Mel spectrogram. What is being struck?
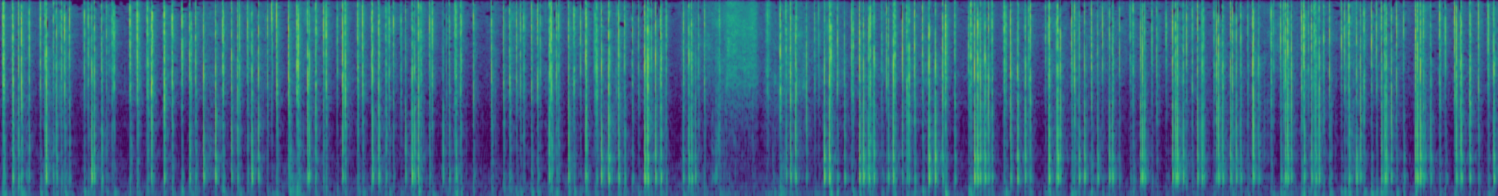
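Hardcover book with glossy paper jacket.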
